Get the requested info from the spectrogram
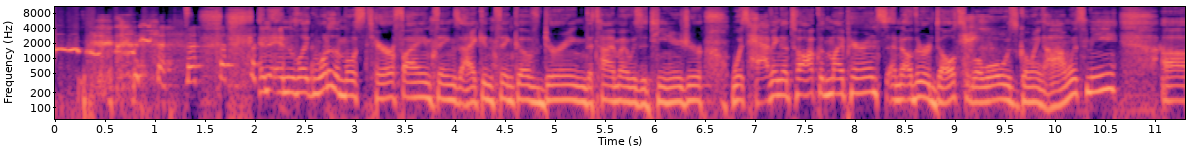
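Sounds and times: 
father whistling a short melodic phrase: 0.0s - 0.5s
laughter: 0.3s - 5.0s
speech: 0.8s - 11.3s.

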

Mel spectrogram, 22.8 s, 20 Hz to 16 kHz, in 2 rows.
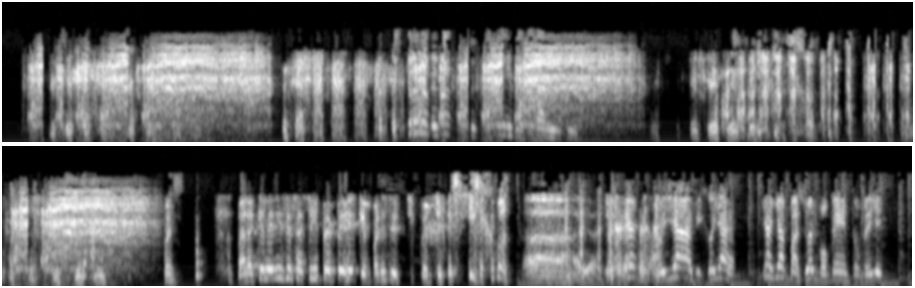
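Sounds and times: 
laughter: 0.5s - 13.3s, 14.1s - 20.5s
speech: 0.6s - 2.6s, 3.5s - 7.4s, 8.1s - 10.6s, 11.5s - 22.6s
person shrieking pig-like squealing screams: 0.7s - 3.4s, 4.8s - 8.2s, 11.2s - 13.4s.

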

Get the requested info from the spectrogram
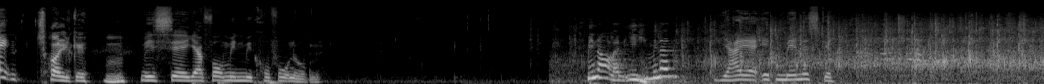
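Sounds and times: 
speech: 0.0s - 3.3s, 5.9s - 8.6s
crowd applauding during a recorded speech: 6.8s - 10.4s.

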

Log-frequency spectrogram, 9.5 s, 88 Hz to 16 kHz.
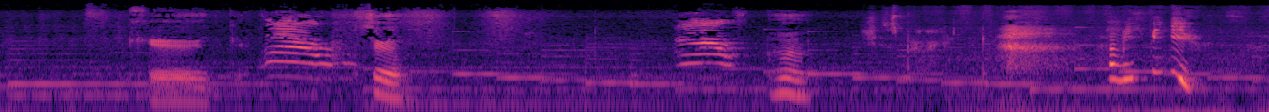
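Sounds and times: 
speech: 1.1s - 1.7s, 2.8s - 3.2s, 5.8s - 6.2s, 8.4s - 9.0s
cat meowing: 2.0s - 2.7s, 5.0s - 5.6s.

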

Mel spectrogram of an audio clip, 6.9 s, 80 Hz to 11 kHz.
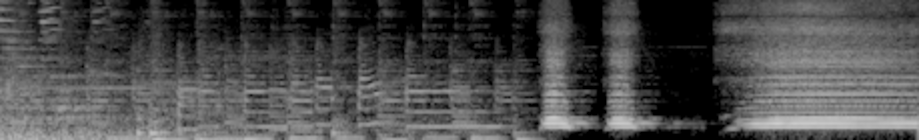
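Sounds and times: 
music with a steady beat: 0.0s - 4.1s
train whistle blowing: 4.1s - 6.8s.

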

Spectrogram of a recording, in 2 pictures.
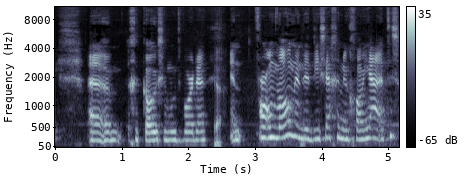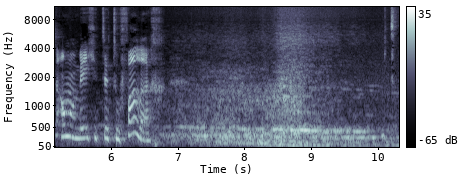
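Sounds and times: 
speech: 0.0s - 7.1s
tractor engine rumbling while driving past outside: 3.7s - 10.3s.

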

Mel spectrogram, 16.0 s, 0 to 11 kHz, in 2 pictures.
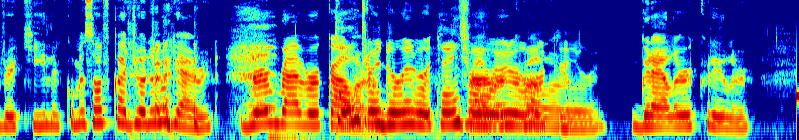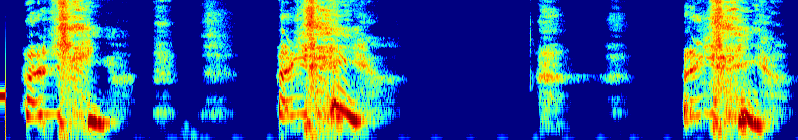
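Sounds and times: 
speech: 0.0s - 7.6s, 8.2s - 9.7s, 10.8s - 11.8s, 14.8s - 15.8s
laughter: 1.3s - 2.8s
person sneezing: 8.2s - 9.2s, 10.8s - 11.9s, 14.8s - 15.9s.

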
